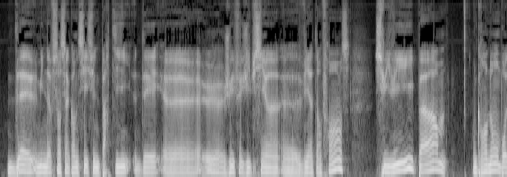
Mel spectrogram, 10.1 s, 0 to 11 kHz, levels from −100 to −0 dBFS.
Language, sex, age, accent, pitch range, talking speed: French, male, 60-79, French, 95-120 Hz, 100 wpm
